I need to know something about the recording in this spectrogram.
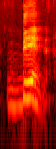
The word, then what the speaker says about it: been: this down I've been that sounds like a short I be I and bin I've been here fer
